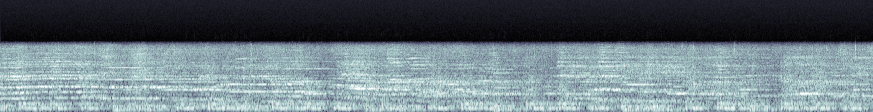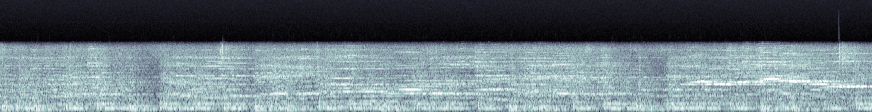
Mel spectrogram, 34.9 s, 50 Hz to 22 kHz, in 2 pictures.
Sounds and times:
Music: 0.0 - 34.9.

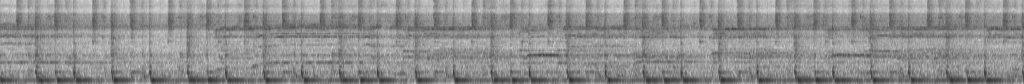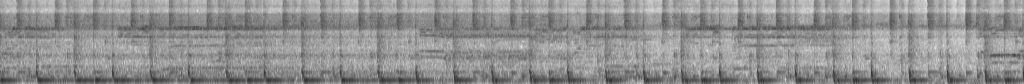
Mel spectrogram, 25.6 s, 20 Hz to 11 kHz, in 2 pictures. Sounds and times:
Happy music: 0.0 - 25.6.

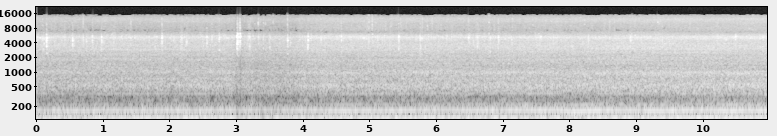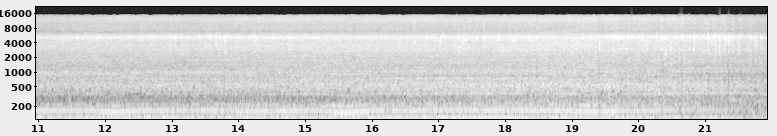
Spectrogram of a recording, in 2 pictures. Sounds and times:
Outside, rural or natural: 0.0 - 21.9
Vehicle: 0.0 - 21.9.

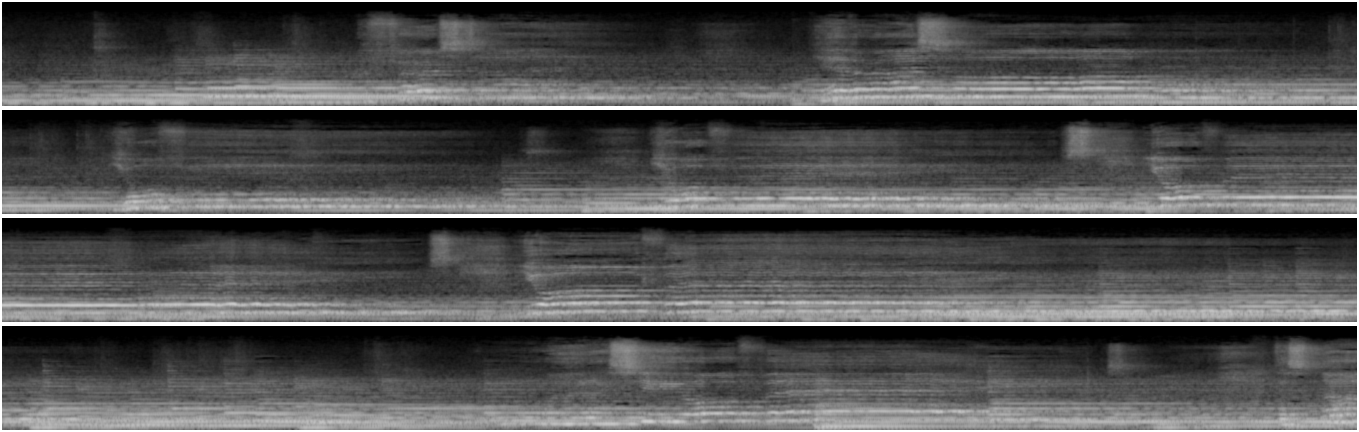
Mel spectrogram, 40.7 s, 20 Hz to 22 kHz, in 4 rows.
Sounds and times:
Music: 0.0 - 40.6
Male singing: 2.7 - 5.0, 6.0 - 9.8, 10.9 - 14.3, 15.0 - 30.5, 34.4 - 40.6.

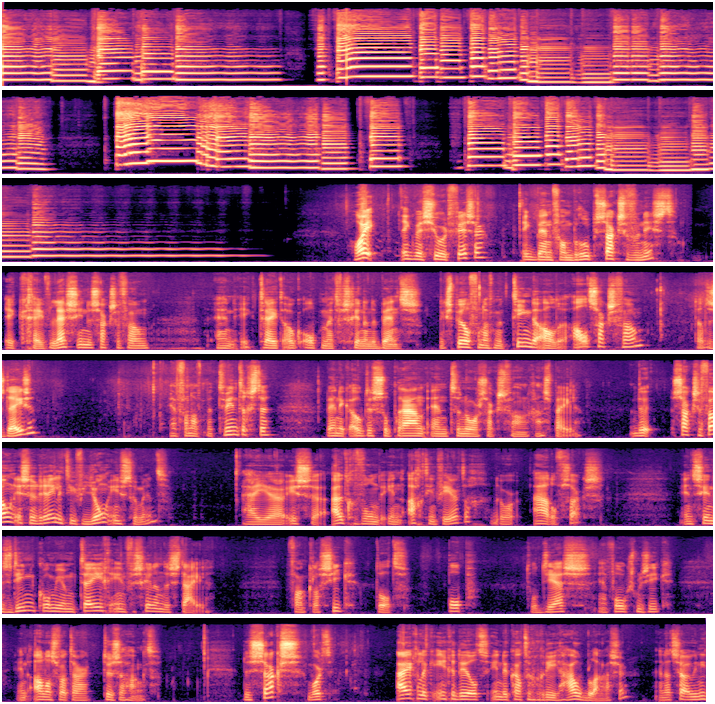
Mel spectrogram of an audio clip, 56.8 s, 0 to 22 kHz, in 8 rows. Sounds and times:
Speech: 17.7 - 28.9, 30.0 - 37.3, 37.9 - 41.6, 42.3 - 44.8, 45.5 - 51.4, 52.2 - 53.1, 53.7 - 56.8.

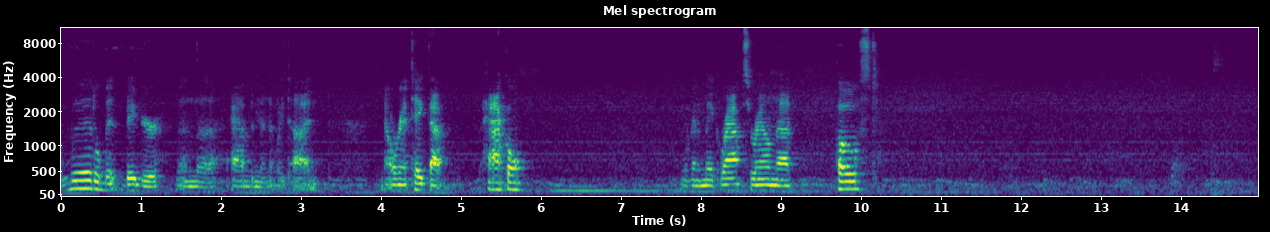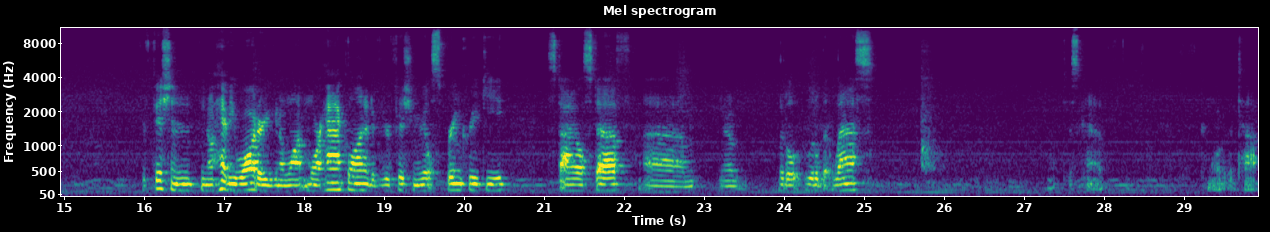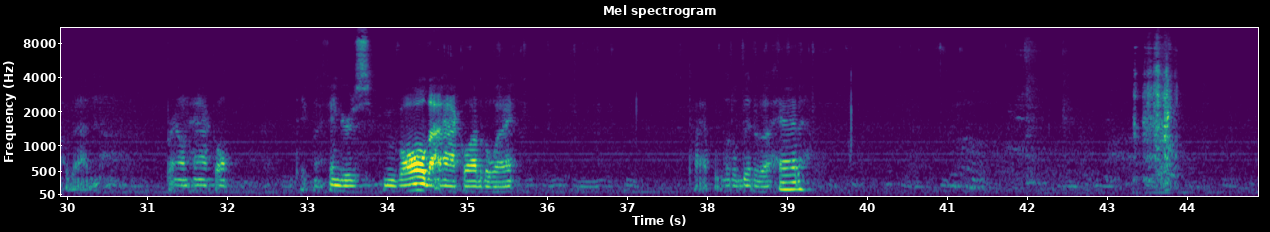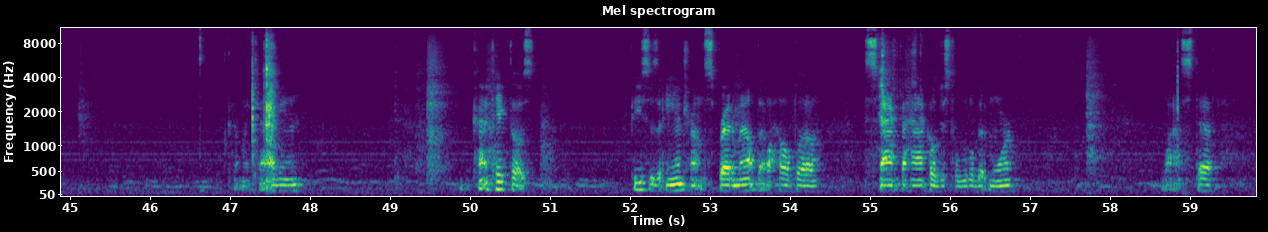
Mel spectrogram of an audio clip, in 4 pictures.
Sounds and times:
Speech: 0.0 - 3.3, 4.0 - 5.9, 7.7 - 11.6, 13.9 - 39.6, 44.2 - 57.1, 57.7 - 59.7.

